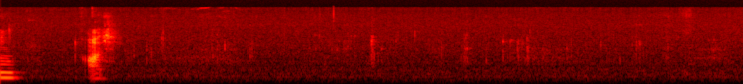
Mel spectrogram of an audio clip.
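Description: A young woman chews and munches on food.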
